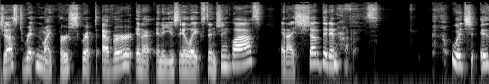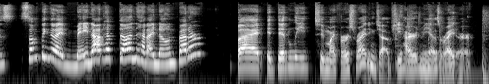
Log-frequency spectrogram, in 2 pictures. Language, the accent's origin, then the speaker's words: English; Texas, United States; moved away as an adult; now in Los Angeles, United States; I grew up in Texas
